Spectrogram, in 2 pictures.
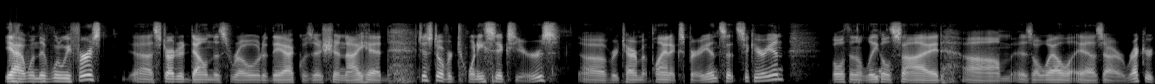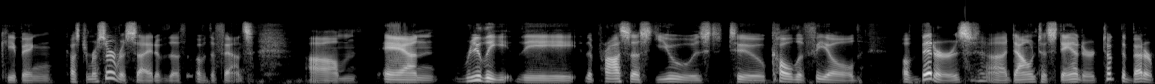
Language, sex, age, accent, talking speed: English, male, 40-59, American, 170 wpm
